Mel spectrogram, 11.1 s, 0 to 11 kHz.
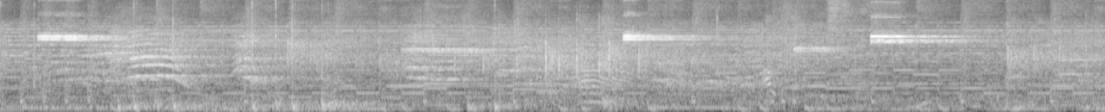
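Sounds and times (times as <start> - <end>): chatter in a gym: 0.0 - 11.0
referee whistle blasts: 0.4 - 1.2, 6.2 - 7.1, 7.9 - 9.7.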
